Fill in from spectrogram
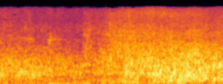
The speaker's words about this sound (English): Cold out here. Lances of rain across the boat.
